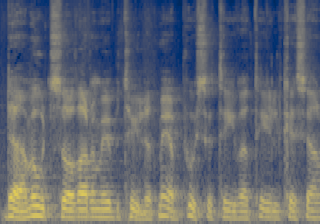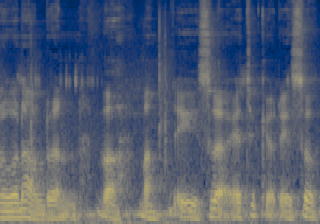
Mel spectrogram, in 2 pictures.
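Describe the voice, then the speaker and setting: A man's voice: mid-range voice, gravelly, noisy background. A man in casual sports chat, explaining business details with enthusiasm and the odd swear. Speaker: podcast co-host.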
